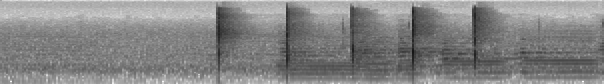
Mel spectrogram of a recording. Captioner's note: clapping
